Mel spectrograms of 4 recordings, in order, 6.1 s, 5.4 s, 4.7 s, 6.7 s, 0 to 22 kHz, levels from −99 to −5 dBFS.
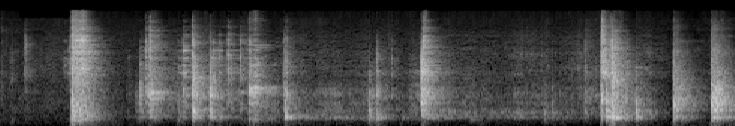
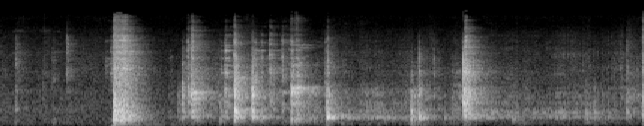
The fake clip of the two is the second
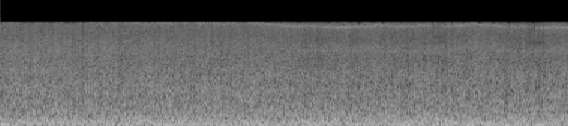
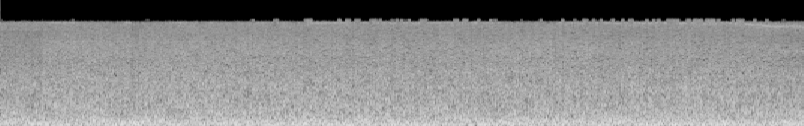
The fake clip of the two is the first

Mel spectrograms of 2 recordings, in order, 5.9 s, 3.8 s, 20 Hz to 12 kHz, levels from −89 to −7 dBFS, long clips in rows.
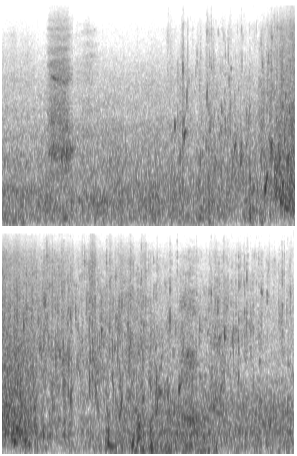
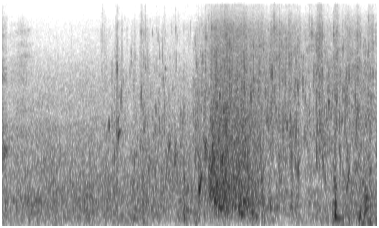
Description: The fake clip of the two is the first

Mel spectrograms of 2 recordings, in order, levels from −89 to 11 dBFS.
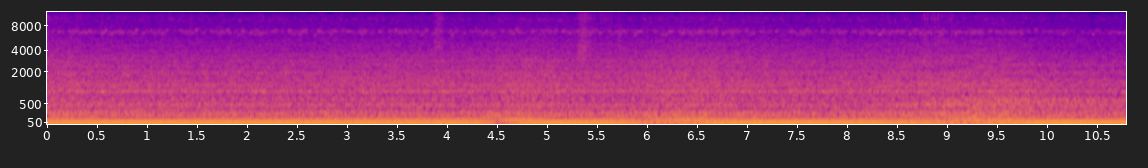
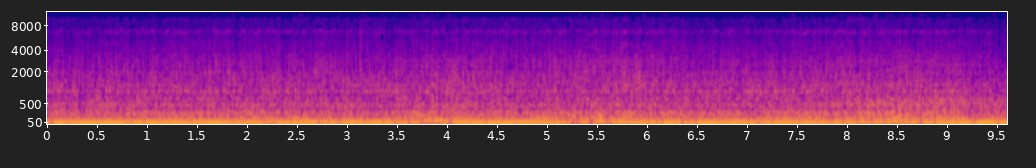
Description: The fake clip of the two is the second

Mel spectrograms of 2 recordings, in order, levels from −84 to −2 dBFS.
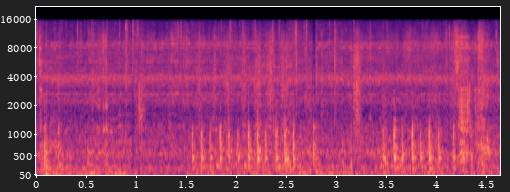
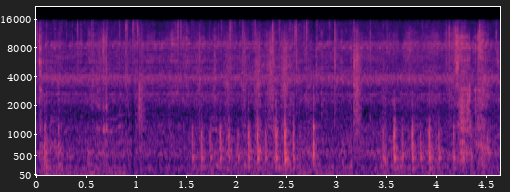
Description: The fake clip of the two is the first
